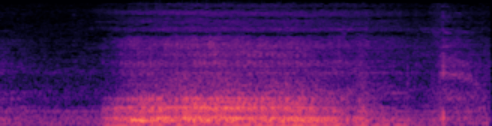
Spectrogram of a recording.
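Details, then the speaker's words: Snoring during sleep at night, described as the loudest ever heard, like a broken car muffler: one long, loud, rattling inspiratory snore ending in a short snort. "Anyway, this is like the loudest person I ever heard snoring in my time. Sounds like a broken car or it sounds like a broken muffler."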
